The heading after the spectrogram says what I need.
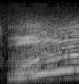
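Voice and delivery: long "Whoa" from a wide mouth; wide open whoa. Shown as a demonstration. Teacher models for the pupil, drawn-out open "Whoa". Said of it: "Now open your mouth wide and say".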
